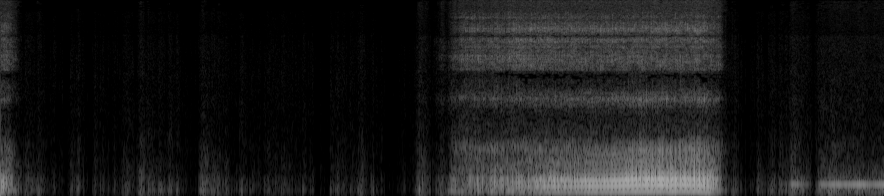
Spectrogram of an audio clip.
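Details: Adult man (husband) snoring during sleep: quiet breathing, then one loud droning snore of about two seconds, then a softer one.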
